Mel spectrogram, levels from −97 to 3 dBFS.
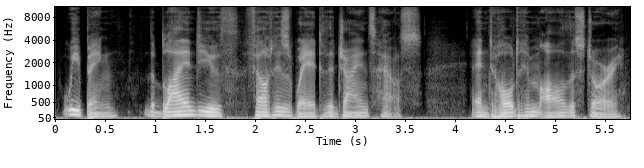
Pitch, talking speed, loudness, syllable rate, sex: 95 Hz, 175 wpm, -18 LUFS, 4.2 syllables/s, male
